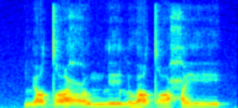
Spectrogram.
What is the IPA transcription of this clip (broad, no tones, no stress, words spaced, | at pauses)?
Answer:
lʉdˤiʕom lelo dˤeħe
